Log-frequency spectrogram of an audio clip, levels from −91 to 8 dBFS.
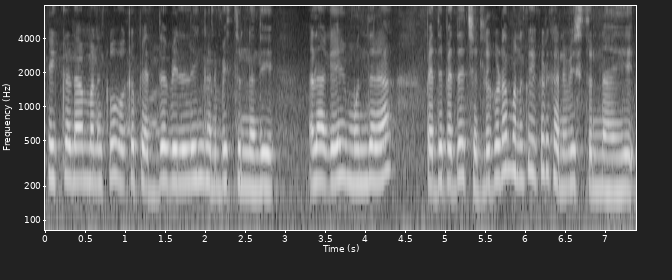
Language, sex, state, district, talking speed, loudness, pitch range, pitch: Telugu, female, Andhra Pradesh, Annamaya, 120 wpm, -14 LUFS, 205-230 Hz, 215 Hz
